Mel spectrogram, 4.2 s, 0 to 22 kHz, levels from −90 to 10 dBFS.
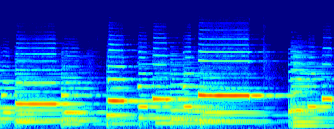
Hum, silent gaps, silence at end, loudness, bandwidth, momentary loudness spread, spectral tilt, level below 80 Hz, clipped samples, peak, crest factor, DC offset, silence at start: none; none; 0 s; -17 LUFS; 7 kHz; 15 LU; -6 dB/octave; -64 dBFS; under 0.1%; -6 dBFS; 12 dB; under 0.1%; 0 s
